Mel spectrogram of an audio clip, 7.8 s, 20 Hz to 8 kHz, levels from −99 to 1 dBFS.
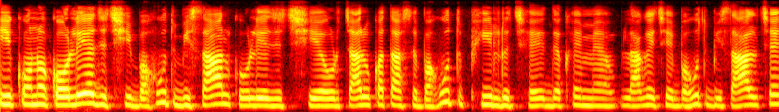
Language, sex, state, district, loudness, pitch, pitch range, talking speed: Maithili, female, Bihar, Supaul, -17 LUFS, 210 Hz, 195-225 Hz, 160 wpm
